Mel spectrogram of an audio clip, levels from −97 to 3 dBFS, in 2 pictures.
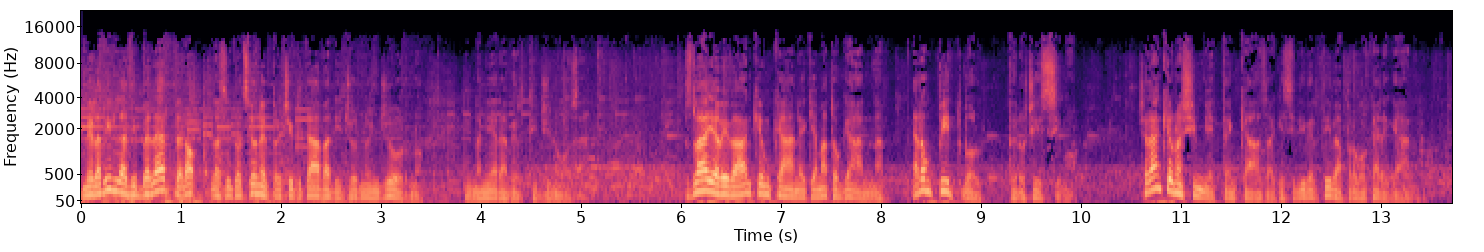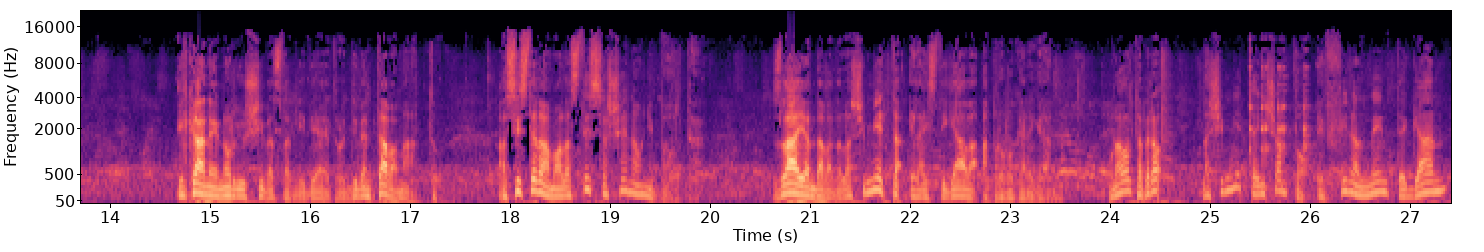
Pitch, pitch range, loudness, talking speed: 115 Hz, 95-150 Hz, -20 LUFS, 160 wpm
